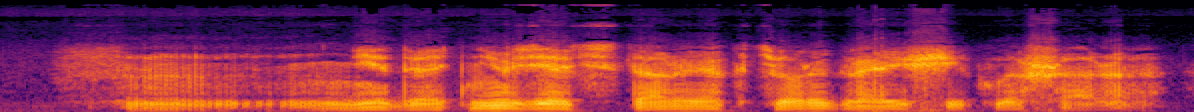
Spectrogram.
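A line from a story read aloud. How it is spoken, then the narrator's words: Mutter. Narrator (Russian): пробормотал он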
